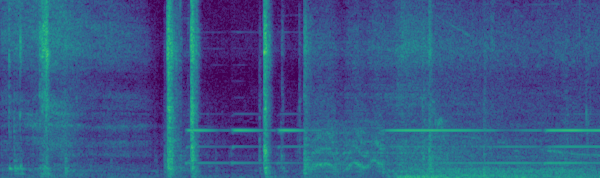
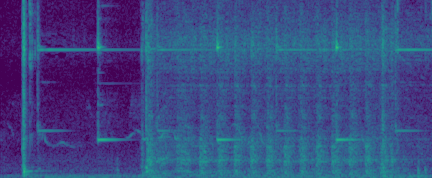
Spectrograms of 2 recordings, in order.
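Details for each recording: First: Car starting with nothing connected to the DLC, after the battery was disconnected about five minutes and reconnected: a few clicks and clunks, then the engine catches promptly and settles into a smooth, steady idle. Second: Hyundai Elantra after reconnecting a loose starter terminal: the starter cranks with a steady uneven chug and one brief near-catch but never fires. Crank-no-start because a fuel leak is pouring gasoline, leaving no fuel pressure.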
